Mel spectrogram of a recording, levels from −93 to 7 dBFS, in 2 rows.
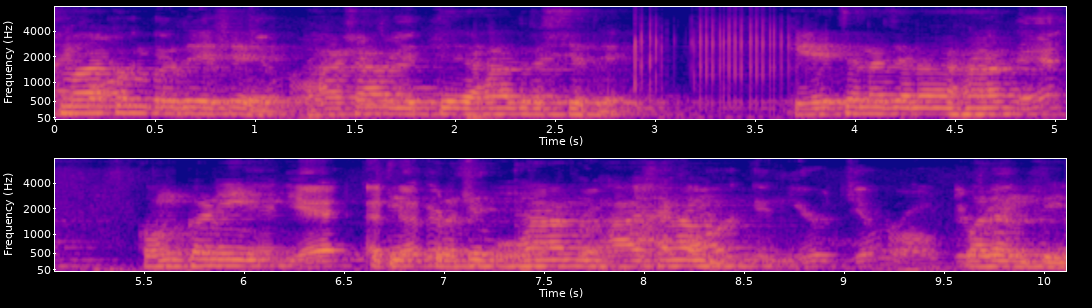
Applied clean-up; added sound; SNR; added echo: none; Fart; 8 dB; reverberation time 0.5 s.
